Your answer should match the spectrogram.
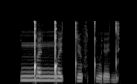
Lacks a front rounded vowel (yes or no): no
